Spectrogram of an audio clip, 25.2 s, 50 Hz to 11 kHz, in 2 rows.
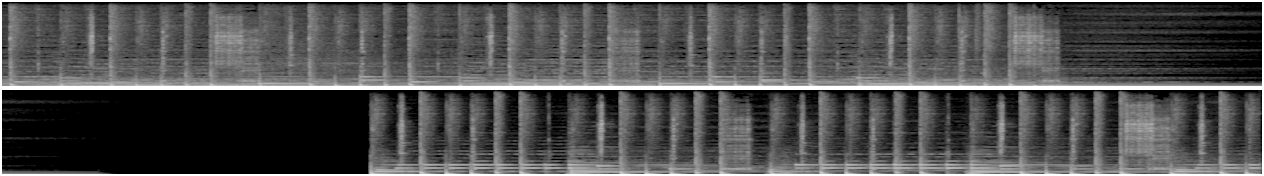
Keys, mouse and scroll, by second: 0.3 shift+middle click, 0.6 alt+z, 1.0 click, 1.4 Tab, 1.6 alt+z, 1.9 click, 2.2 alt+z, 2.4-2.7 scroll up 3, 2.7 r, 3.5 alt+z, 3.9 alt+z, 4.1-6.3 middle drag, 6.6-7.3 scroll down 12, 6.8 KP_1, 7.3 Tab, 7.6 shift+middle click, 7.8 scroll up 1, 8.1 ctrl+s, 9.4 click, 9.9 shift+click, 10.3 click, 10.7 scroll down 4, 11.0 ctrl+Tab, 11.2 shift+middle click, 11.4 scroll up 1, 11.7 click, 12.5 g, 16.3 scroll down 3, 16.7-17.2 shift+middle drag, 17.2-17.7 drag, 17.7-18.1 middle drag, 18.1 scroll up 1, 18.5 KP_1, 18.8-19.4 scroll up 3, 19.0 shift+middle click, 19.8 shift+click, 20.4 shift+middle click, 21.2 shift+click, 21.7 scroll down 3, 21.9-24.7 middle drag, 24.7-25.1 shift+drag.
